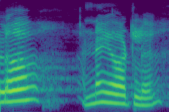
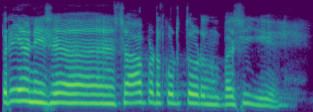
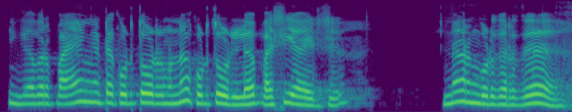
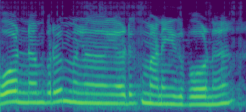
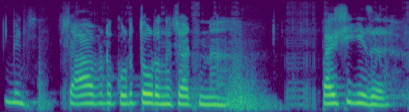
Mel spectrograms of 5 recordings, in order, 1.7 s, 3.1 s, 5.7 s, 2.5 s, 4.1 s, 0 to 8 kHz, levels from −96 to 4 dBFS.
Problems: constant background noise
